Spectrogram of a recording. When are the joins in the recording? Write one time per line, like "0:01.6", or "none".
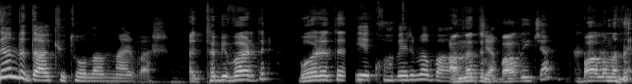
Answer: none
